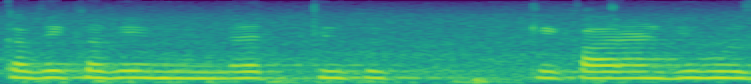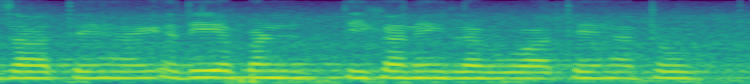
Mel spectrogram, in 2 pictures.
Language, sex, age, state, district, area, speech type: Hindi, female, 18-30, Madhya Pradesh, Hoshangabad, rural, spontaneous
